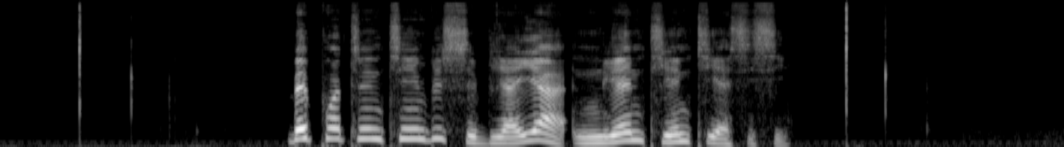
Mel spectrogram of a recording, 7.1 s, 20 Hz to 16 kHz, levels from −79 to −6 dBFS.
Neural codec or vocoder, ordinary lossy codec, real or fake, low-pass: codec, 44.1 kHz, 7.8 kbps, Pupu-Codec; none; fake; 14.4 kHz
